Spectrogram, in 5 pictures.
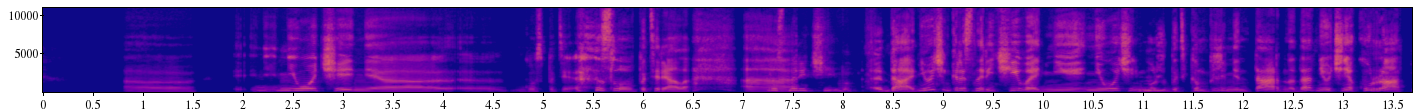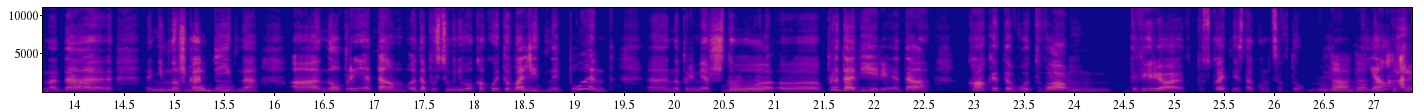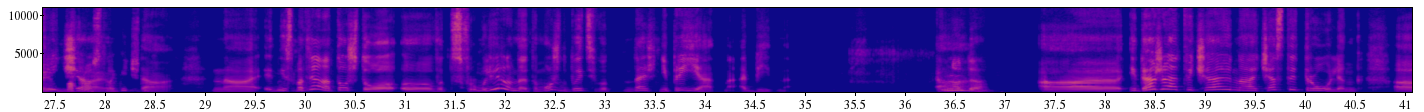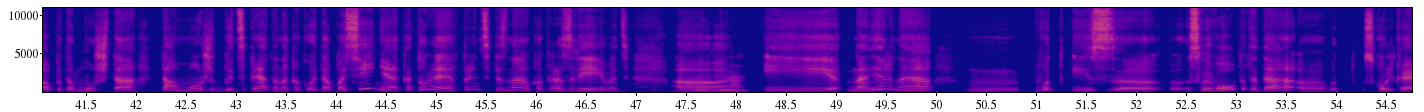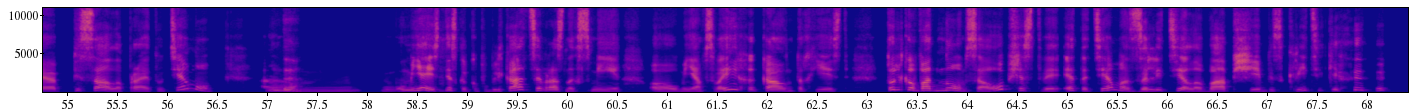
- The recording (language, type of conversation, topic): Russian, podcast, Как вы реагируете на критику в социальных сетях?
- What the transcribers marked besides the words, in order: chuckle; tapping; chuckle; other background noise; chuckle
